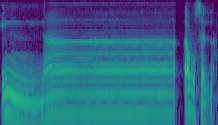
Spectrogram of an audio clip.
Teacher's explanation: كلمة إن فيها نون مشددة، والغنة فيها بمقدار حركتين. ثانيا، كلمة إن كثير من الناس يقصرها، يقول إن أرسلنا، لا، نقول إنا أرسلنا، لابد من الألف التي بعد النون، بعد النون المشددة.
